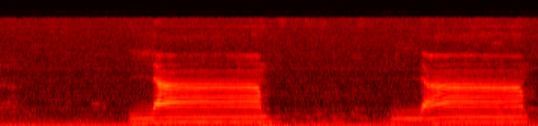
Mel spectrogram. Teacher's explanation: لام، نون اور را کا جو مخرج ہے، سب سے پہلے لام کا دیکھتے ہیں۔ زبان کا کنارہ اور دواحک سے ثنایا تک کے مسوڑوں سے ادا ہوتا ہے۔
